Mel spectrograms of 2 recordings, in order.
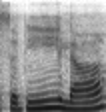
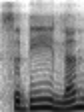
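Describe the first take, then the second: First: The word ends with a long vowel. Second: The word ends with an n sound. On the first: The reader stops on the word. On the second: The word is read connected, without stopping.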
